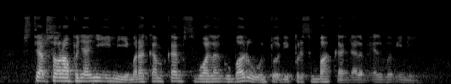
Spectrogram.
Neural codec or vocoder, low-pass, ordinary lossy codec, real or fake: none; 9.9 kHz; Opus, 32 kbps; real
